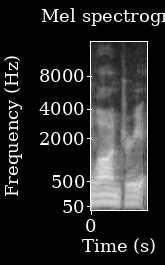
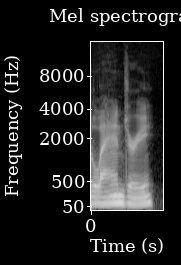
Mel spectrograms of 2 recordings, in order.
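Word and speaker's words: Laundrie: what's his name something something confusing laundry that's that's how it's spelled so um yeah brian laundry l-a-u-n-d-r-i-e or landry landry oh yeah i guess i could see that um so anyway they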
